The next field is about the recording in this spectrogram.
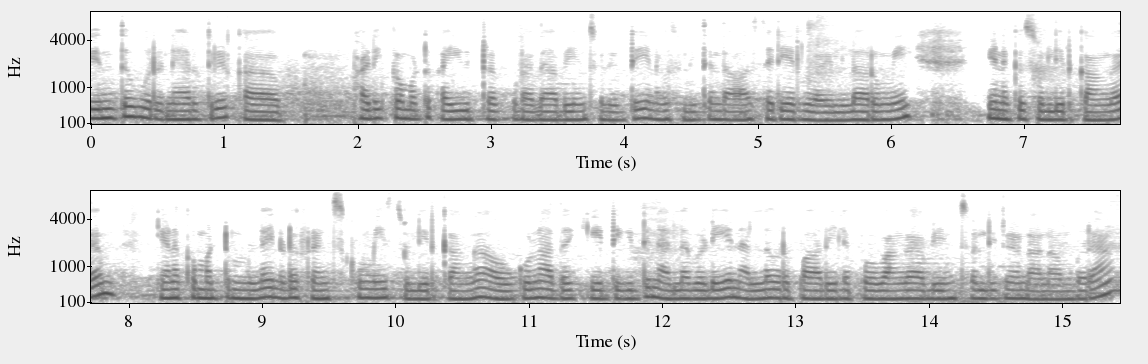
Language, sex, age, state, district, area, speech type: Tamil, female, 18-30, Tamil Nadu, Mayiladuthurai, urban, spontaneous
